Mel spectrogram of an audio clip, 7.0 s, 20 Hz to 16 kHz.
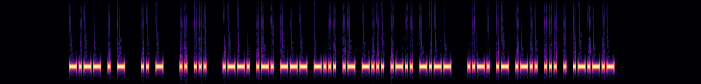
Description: Morse code, heard as a keyed tone, about 50 wpm, 700 Hz. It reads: YET IT IS PROBABLY FALSE.
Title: Sentences from Top 1600 Words 50wpm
